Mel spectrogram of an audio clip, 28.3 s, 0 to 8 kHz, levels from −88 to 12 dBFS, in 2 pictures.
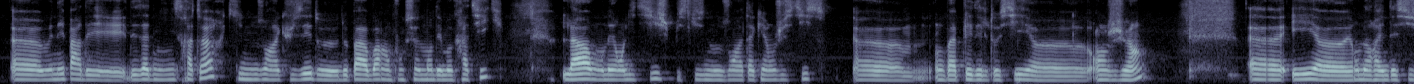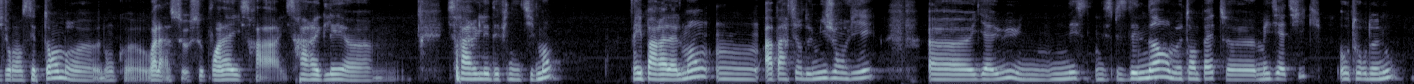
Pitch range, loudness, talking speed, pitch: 170-200 Hz, -22 LUFS, 180 wpm, 180 Hz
